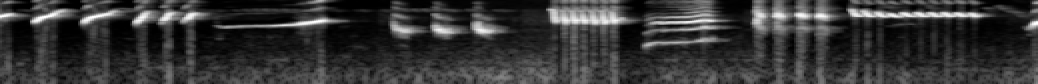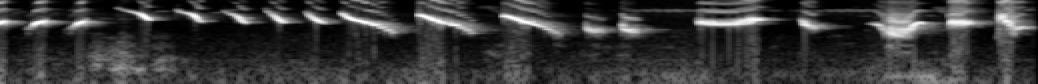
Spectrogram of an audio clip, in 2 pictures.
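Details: Energetic, varied Asian pied starling singing, a master track meant to get starlings singing quickly. Dense run of sharp falling whistles, buzzy rattles and chattering notes, barely pausing, with a harsh trill near the start and fast repeated chirps throughout.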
